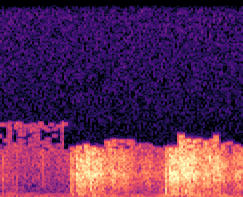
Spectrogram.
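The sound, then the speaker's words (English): A gunfire sound effect in a radio drama: two muffled, noisy bursts, the first about half a second in and a louder one just after a second, each trailing into a rough, sustained rumble that stays fairly quiet. “As the day progressed, however, the firing grew heavier.”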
